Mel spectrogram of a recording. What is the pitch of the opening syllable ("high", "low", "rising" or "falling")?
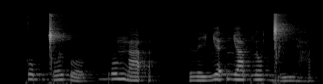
high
